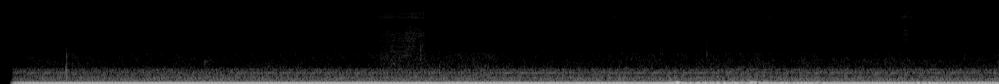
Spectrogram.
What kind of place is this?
car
